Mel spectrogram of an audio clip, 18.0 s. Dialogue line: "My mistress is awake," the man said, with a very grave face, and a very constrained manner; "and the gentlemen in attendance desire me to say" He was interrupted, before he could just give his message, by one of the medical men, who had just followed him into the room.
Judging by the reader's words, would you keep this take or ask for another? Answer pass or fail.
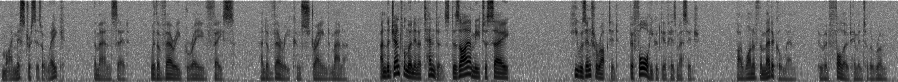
fail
